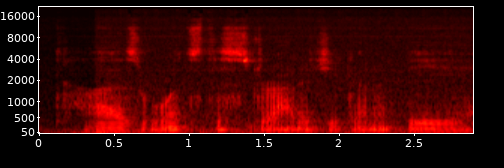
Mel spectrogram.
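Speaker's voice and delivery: soft whisper, asking herself; whispered question. Real, not acted. Teacher wondering about the strategy, asking herself in a whisper. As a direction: hush it as a private wonder.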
